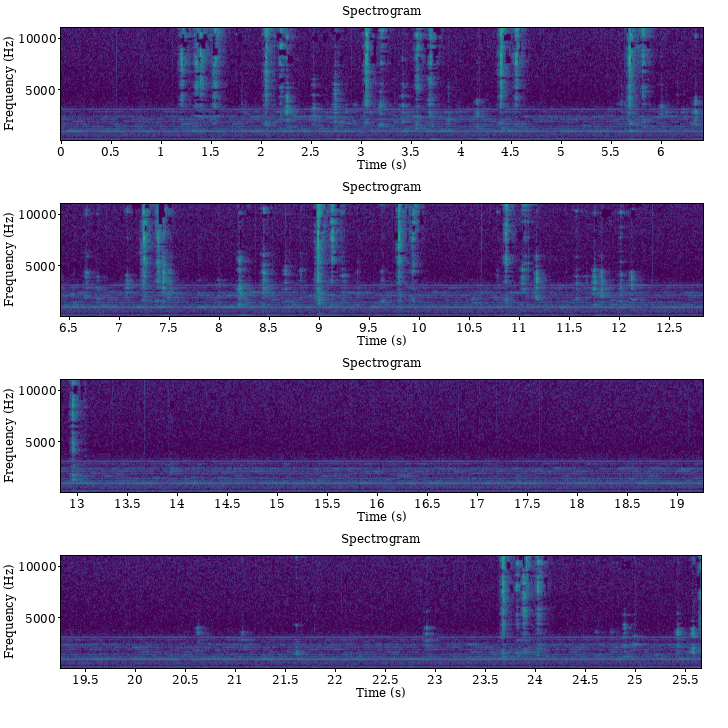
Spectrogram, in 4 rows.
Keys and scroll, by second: 0.0-13.4 typing, 18.9-21.6 typing, 21.6 Return, 22.6-25.6 typing.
